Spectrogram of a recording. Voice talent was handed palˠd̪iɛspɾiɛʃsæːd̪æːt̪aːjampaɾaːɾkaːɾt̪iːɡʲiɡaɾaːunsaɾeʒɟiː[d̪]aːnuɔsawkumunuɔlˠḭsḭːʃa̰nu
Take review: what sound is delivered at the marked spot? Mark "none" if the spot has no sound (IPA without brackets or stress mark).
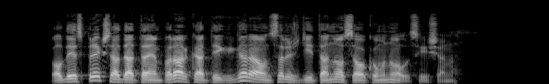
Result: t̪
